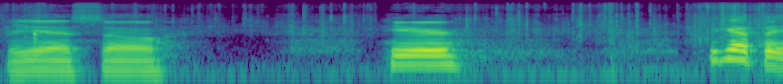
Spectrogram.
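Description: A plastic package crinkles in a person's hands.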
